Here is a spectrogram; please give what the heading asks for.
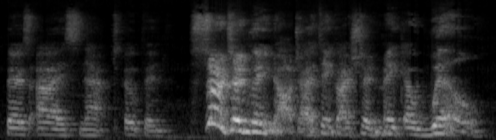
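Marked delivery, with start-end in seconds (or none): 1.9-4.8 loud burst, then grave bear; indignant Bear. A narrator's reading. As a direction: refuse loudly, then turn self-pitying. Bear snaps at Mouse.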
